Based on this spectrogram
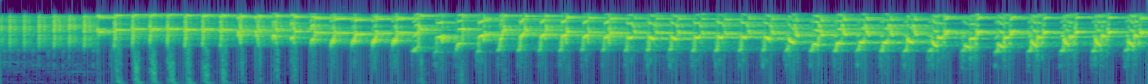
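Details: Lovebird of fighter type giving ngekek panjang, a long chatter used as bait to provoke other lovebirds into singing: dense, harsh, high-pitched trilling chatter of rapid buzzy notes, unbroken throughout, rising slightly in places.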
